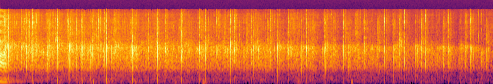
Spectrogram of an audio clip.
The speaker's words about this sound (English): If you say, clap your hands for Jesus. Thank you.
